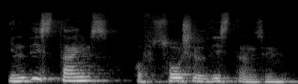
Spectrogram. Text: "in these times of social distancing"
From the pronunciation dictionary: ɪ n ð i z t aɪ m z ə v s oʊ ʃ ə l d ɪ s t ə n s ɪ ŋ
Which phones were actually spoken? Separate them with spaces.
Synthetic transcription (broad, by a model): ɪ n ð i s t aɪ m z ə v s oʊ ʃ ə l d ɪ s t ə n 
